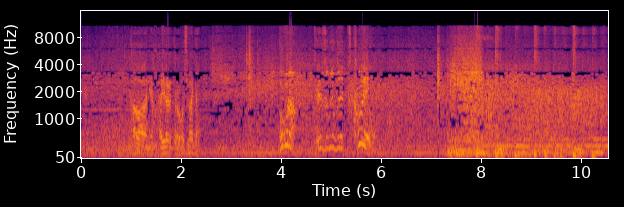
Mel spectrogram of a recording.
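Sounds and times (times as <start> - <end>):
helicopter engine and wind roar: 0.0 - 10.5
speech: 1.0 - 2.8, 4.0 - 6.0
helicopter rotor thumping: 2.6 - 10.5.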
